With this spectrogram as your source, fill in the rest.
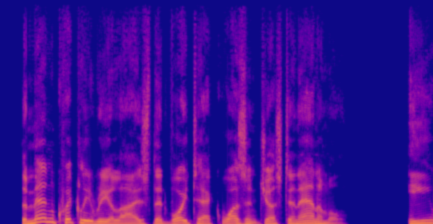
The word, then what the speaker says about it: Wojtek: They named him Voytech, pronounced Voytech, meaning the joyful warrior.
